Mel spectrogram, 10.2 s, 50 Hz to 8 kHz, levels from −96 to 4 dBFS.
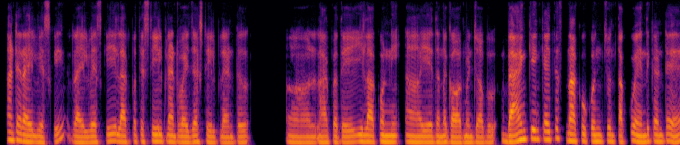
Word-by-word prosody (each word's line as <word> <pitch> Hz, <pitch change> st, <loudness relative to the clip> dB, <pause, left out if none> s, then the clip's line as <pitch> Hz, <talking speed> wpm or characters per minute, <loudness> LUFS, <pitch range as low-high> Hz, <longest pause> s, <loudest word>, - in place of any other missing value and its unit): అంటే, 160 Hz, 0 st, +2 dB
రైల్వేస్‌కి. 120 Hz, +1 st, 0 dB, 0.2 s
రైల్వేస్‌కి 115 Hz, +3 st, 0 dB, 0.2 s
లేకపోతే 120 Hz, +1 st, -2 dB
steel 135 Hz, +1 st, +1 dB
plant 125 Hz, -2 st, 0 dB
Vizag 120 Hz, +2 st, +1 dB
steel 115 Hz, -2 st, -3 dB
plant. 110 Hz, 0 st, -2 dB, 0.7 s
ఆహ్, 115 Hz, -1 st, -2 dB, 0.2 s
లేకపోతే 115 Hz, 0 st, -1 dB, 0.2 s
ఇలా 125 Hz, -1 st, +3 dB
కొన్ని 125 Hz, -2 st, +4 dB, 0.2 s
ఆహ్, 120 Hz, -1 st, +2 dB
ఏదన్నా 120 Hz, 0 st, +1 dB
గవర్నమెంట్ 115 Hz, 0 st, +1 dB
జాబు 115 Hz, +1 st, -2 dB, 0.3 s
బ్యాంకింక్ 175 Hz, +7 st, +4 dB
అయితే 165 Hz, +4 st, -1 dB, 0.2 s
నాకు 140 Hz, +1 st, +2 dB
కొంచెం 130 Hz, 0 st, +1 dB
తక్కువె 120 Hz, +4 st, 0 dB
ఎందుకంటే, 130 Hz, +2 st, 0 dB
120 Hz, 135 wpm, -23 LUFS, 115-130 Hz, 0.7 s, కొన్ని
